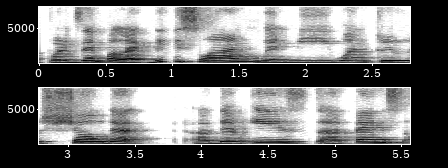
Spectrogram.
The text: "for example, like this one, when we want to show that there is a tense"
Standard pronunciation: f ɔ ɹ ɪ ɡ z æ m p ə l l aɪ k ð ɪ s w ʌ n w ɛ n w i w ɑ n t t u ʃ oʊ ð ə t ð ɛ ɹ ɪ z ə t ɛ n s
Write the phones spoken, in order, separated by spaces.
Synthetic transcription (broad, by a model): f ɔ ɹ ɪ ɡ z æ m p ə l l aɪ k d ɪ s w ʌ n w ɛ n w i w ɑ n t t u ʃ oʊ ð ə t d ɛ ɹ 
